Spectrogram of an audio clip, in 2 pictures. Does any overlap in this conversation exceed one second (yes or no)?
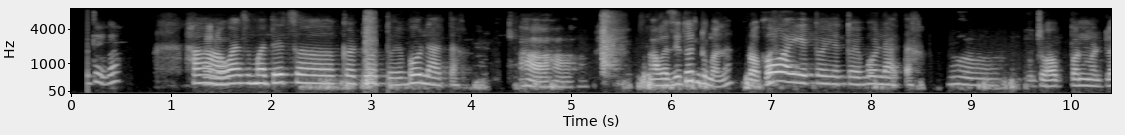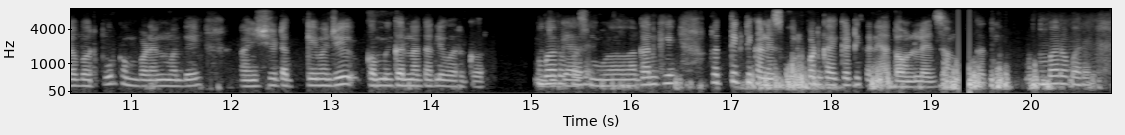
no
